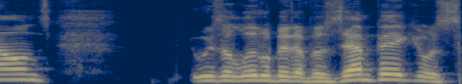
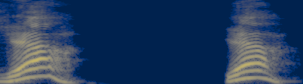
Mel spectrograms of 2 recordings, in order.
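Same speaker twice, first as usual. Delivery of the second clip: high-pitched imitated agreement; short high retort, repeated; mock emphatic yeah; 8 semitones higher, 4 dB louder than usual. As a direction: toss back a high "yeah". Imitating a defiant answer.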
